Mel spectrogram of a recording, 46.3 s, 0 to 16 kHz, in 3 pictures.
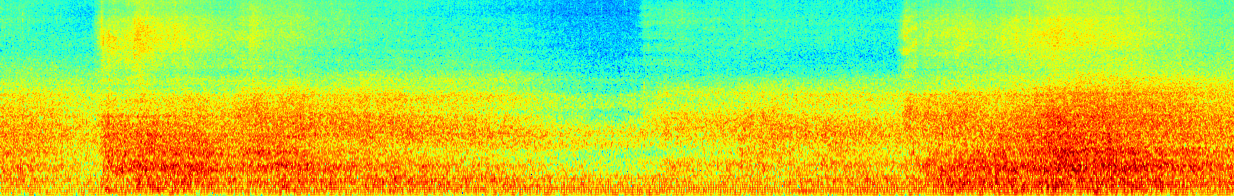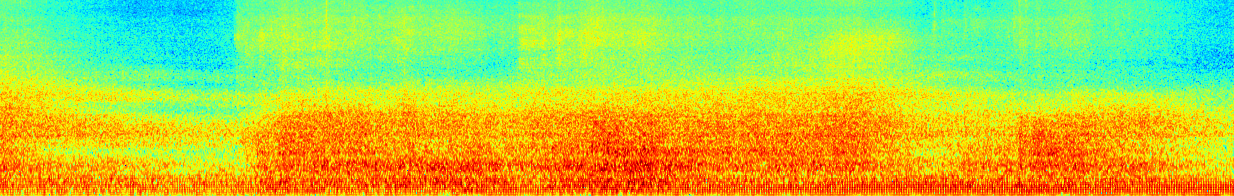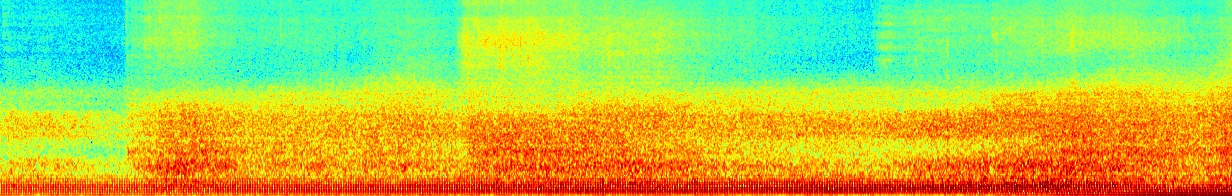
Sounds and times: The sea 0:00.0 - 0:46.2

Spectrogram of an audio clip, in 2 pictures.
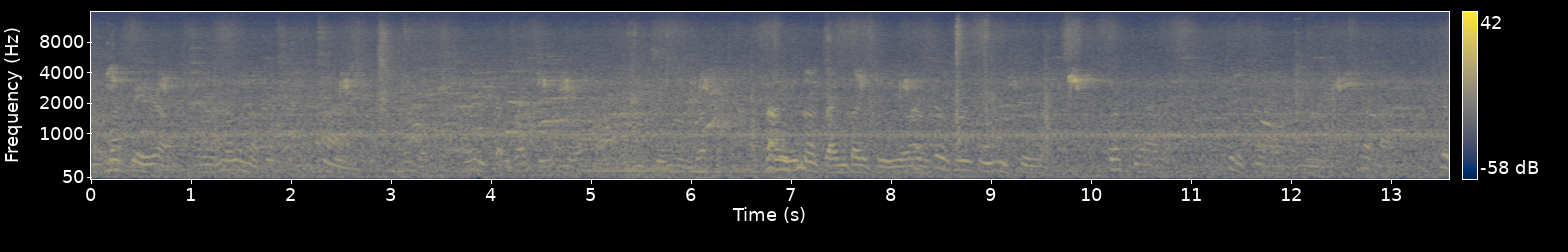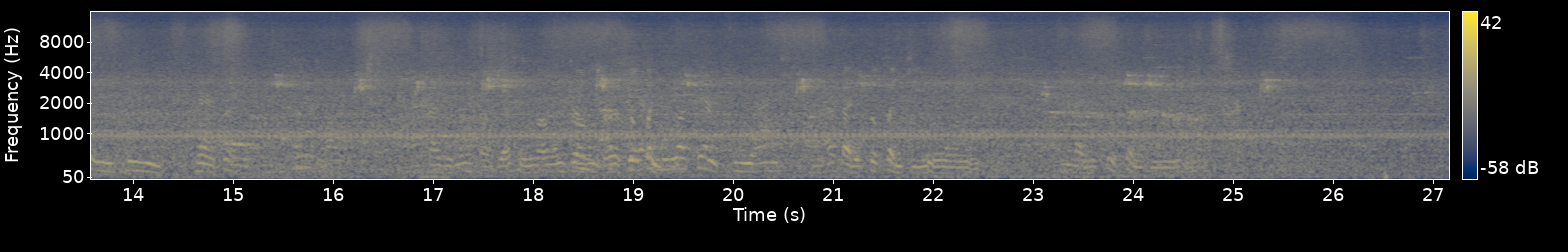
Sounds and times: Birds singing 0:00.0 - 0:25.7
Traffic Sound 0:00.0 - 0:27.1
Birds singing 0:26.6 - 0:27.1

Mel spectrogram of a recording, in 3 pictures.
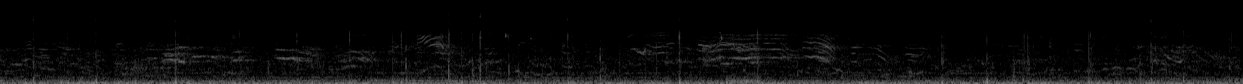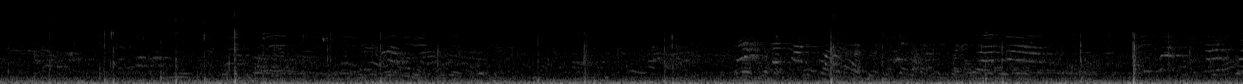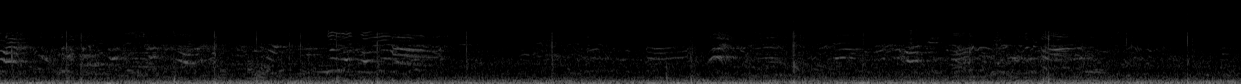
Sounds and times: elementary school students playing basketball 0:00.0 - 0:37.2

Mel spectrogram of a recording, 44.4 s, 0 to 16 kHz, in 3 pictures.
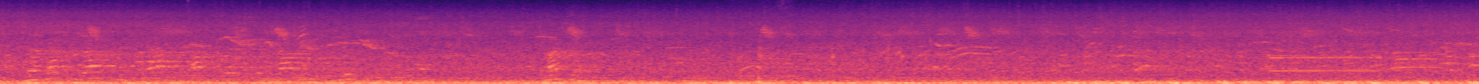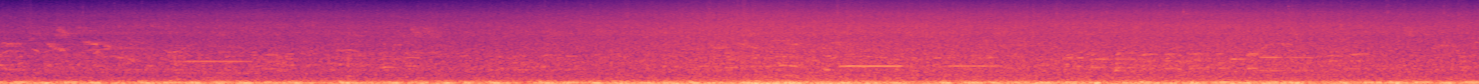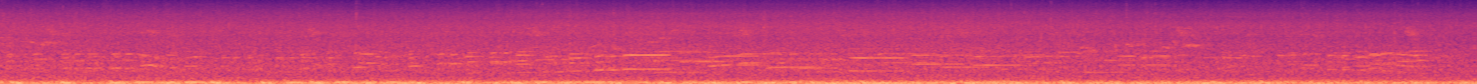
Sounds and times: wind 0:00.0 - 0:44.3
distant music 0:10.0 - 0:44.3

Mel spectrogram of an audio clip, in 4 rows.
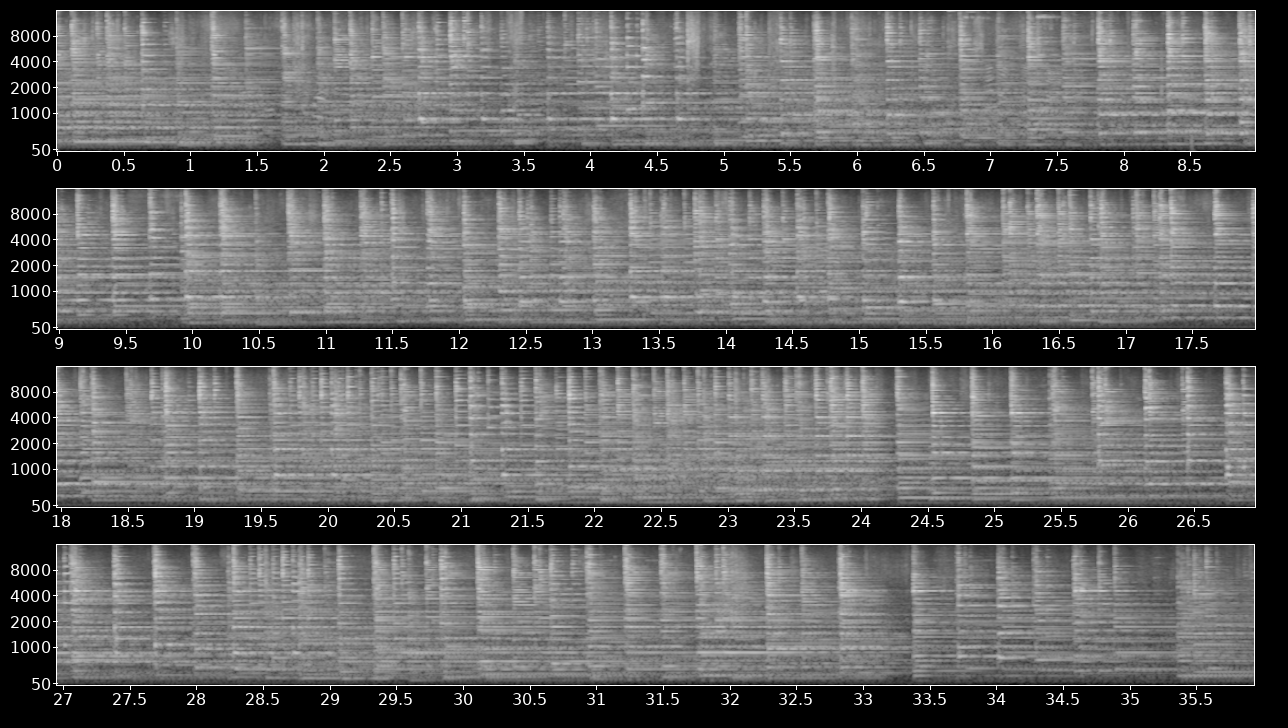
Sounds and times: street pianola 0:00.0 - 0:35.9

